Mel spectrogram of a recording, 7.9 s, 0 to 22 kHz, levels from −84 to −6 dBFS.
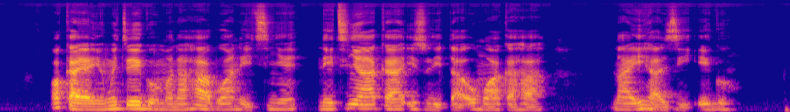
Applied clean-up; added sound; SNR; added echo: none; none; none; none.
